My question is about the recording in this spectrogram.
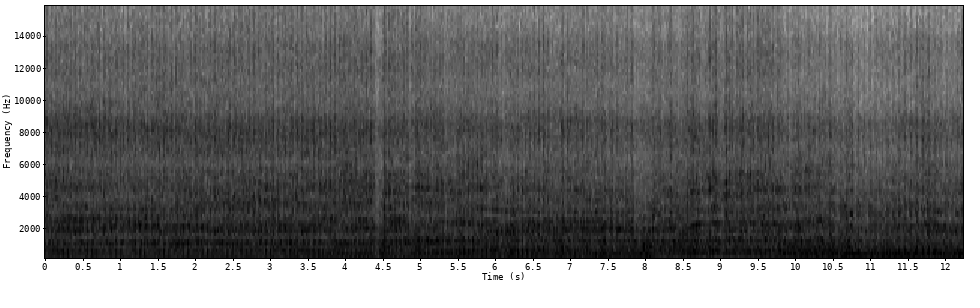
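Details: Old Case dozer diesel, unmuffled stack: loud steady clatter and low drone, speed shifting slightly, firing evenly without knocks; motor sounds good.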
